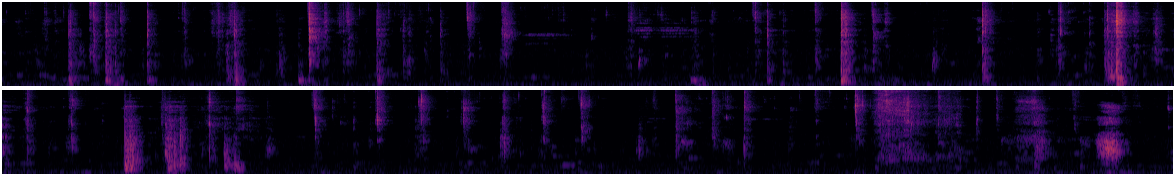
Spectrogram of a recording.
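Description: Close-miked chewing of vegetable chow mein noodles eaten by hand, a steady run of short mouth clicks from the chewing. There is a louder click about halfway through.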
